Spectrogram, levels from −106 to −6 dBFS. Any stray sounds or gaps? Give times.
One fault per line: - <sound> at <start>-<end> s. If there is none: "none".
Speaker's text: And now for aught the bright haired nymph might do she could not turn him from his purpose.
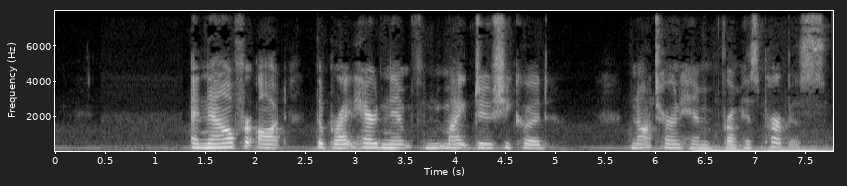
none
